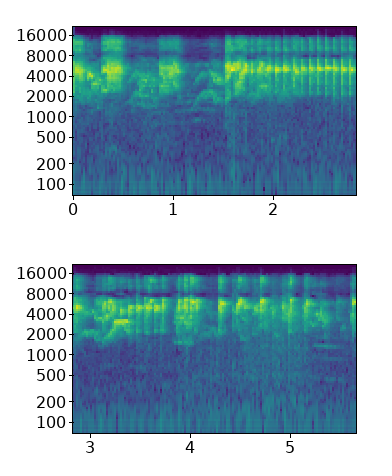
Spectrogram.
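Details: Many lovebirds in a breeding colony chatter together, with quick shrill squeaks running into a steady, rapidly pulsing high chorus that breaks into scattered sharp chirps toward the end.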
